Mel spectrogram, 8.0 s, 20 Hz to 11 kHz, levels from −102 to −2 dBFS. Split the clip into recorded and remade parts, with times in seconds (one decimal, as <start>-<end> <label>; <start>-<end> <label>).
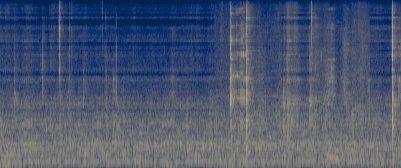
0.0-4.3 remade; 4.3-5.6 recorded; 5.6-6.3 remade; 6.3-7.4 recorded; 7.4-8.0 remade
